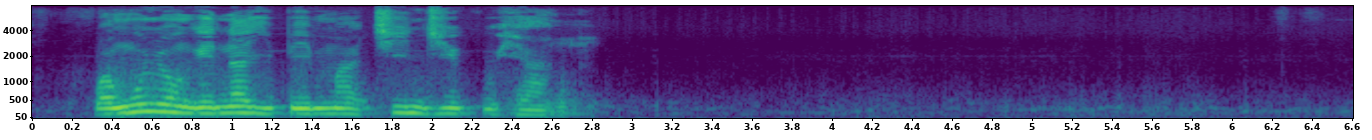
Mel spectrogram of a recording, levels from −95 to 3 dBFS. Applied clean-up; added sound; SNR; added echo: neural separator model SepFormer DNS4.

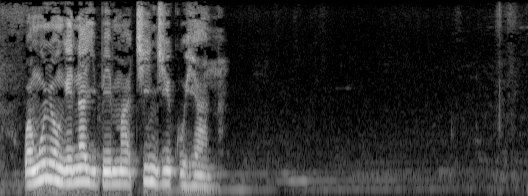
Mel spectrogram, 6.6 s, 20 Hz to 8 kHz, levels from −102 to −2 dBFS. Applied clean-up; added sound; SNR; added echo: none; none; none; none.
